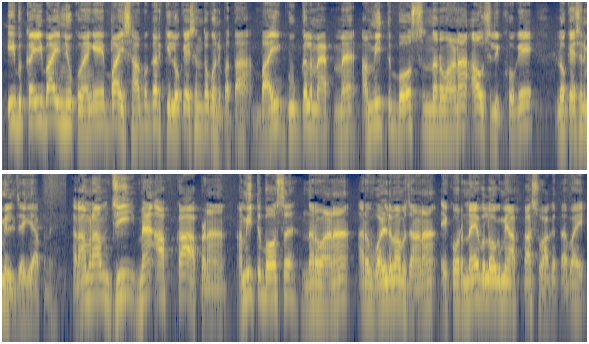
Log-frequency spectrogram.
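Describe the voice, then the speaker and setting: A man's voice: mid-range voice, moderate pace, hardly any pauses, a bit bright. A young man with a Haryanvi accent talks emphatically and casually to the camera as a vlogger, addressing his listeners like brothers. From Haryana, India. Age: young adult. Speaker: vlogger, host. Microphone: phone at arm's length.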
